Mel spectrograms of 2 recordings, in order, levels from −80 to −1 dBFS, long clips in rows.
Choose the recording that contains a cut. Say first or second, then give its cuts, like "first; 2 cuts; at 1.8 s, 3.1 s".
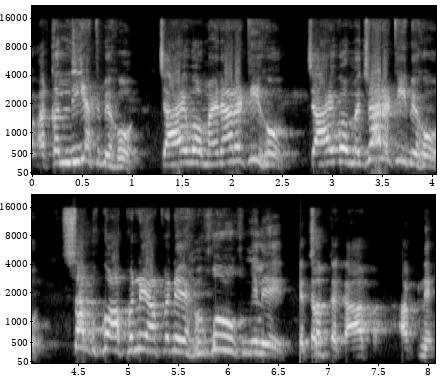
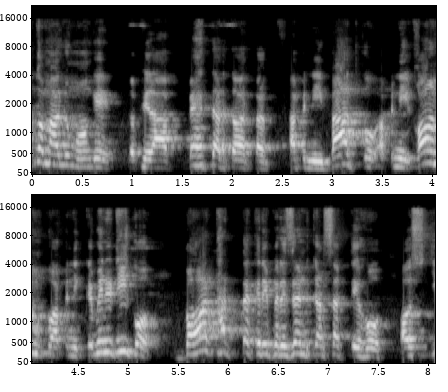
first; 1 cut; at 6.8 s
